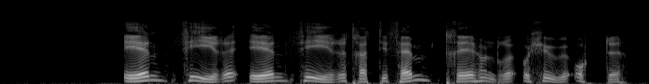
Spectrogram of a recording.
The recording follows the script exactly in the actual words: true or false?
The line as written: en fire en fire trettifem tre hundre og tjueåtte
true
